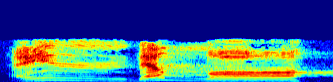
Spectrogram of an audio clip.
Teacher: عند الله سبقها فتح تيجي مفخمة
